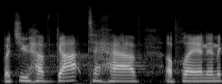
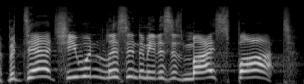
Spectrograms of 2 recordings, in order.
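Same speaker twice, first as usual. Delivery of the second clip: put-on whiny child protest; 11 semitones higher, 4 dB louder than usual. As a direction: play the boy insisting it's his spot. Son protesting to dad.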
